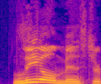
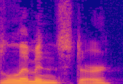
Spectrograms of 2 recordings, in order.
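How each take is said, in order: First: It is said as spelled. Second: It is said in the local New England way.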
